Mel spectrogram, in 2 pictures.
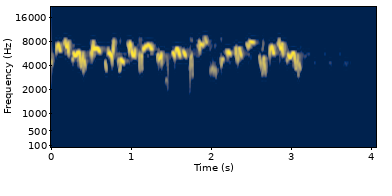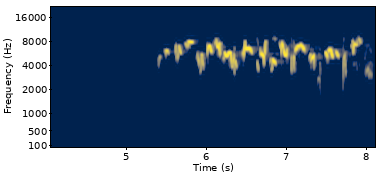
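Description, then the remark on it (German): A dunnock sings two rapid, high-pitched warbling phrases of jumbled squeaky notes, each about three seconds long, separated by a short silence. Clear, with no other sounds. “Ab und an könnten sie allerdings den dann doch bemerkenswerten Gesang der Heckenbraunelle hören.”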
